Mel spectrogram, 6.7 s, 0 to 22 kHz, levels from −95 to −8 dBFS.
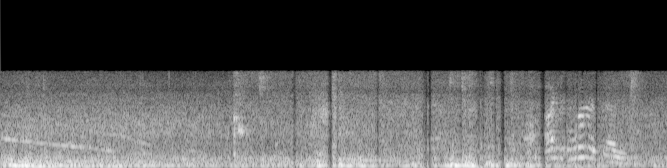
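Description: Around 2.92 s there's a short concealed packet loss. About 20 ms never arrived in time, so the receiver stretched the preceding sound over the hole and blended back. It comes across as a quick smear. The same thing recurs at 3.35 s and 3.76 s, each a brief smear or wobble.

Between those, from 3.26 to 3.33 s, there's a burst of packet loss. Roughly 40 ms went missing in one go. The decoder kept extending the last sound while pulling it down in level, so you hear a held, fading tail before the audio picks up again with that slice gone.

From 4.22 to 5.98 s the repeated packet loss gives it a robotic sound. Twelve separate gaps, the longest 47 ms, are each patched by continuing the previous sound, adding up to about 17% of that stretch. The result is choppy and full of holes.

Underneath it all, the call path itself has nothing above 4 kHz, which points to a narrowband telephone codec such as G.711.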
